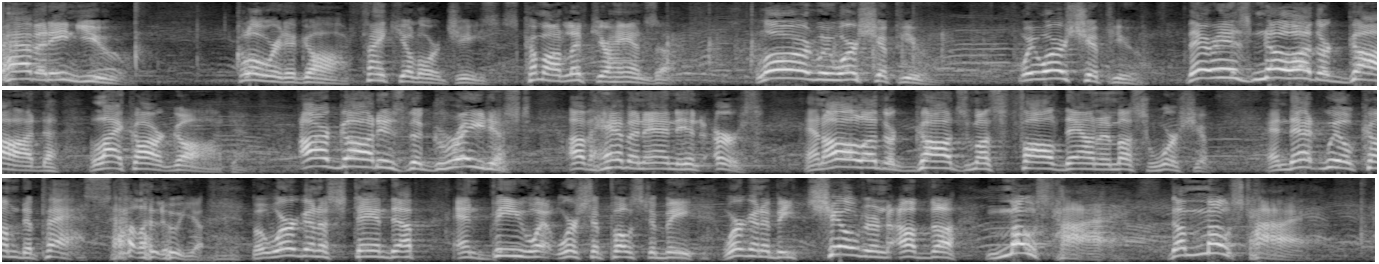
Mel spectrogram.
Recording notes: from the Sunday morning service on September 24, 2023 at Harvest Bible Church in Stockton, California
